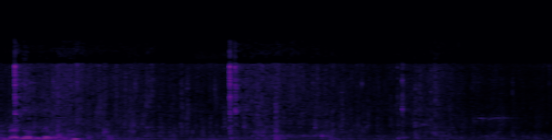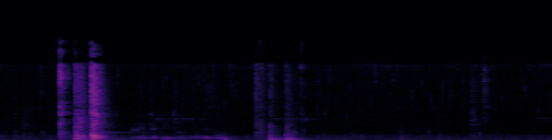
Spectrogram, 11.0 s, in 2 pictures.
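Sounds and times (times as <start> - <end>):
curry sizzling in a pan: 0.0 - 11.0
metal spatula scraping: 2.3 - 3.2.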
